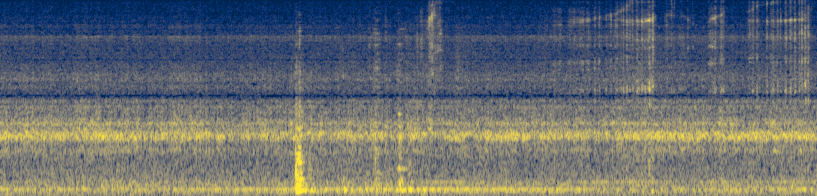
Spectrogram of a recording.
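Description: Faint steady hum of an electric fan, with a single sharp click about three seconds in. Light rustling and snipping follow as fiberglass mat is handled and cut with scissors.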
